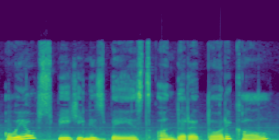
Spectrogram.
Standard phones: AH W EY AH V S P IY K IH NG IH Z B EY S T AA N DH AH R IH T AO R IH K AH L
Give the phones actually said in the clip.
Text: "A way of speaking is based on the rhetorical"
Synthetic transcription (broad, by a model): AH W EY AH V S P IY K IH NG IH Z B EY S T AA N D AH R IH T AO R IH K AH L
